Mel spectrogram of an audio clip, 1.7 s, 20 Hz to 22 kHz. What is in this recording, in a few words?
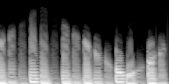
NRG Bass, Trance; Basses; Sonic Foundry (Sony Creative Software); Trance NRG VOL-1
